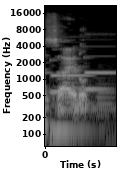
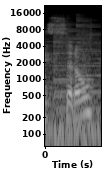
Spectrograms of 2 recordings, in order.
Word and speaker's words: sidle: Oh my god, that's how you pronounce that word? Sidle? Oh my god. How do you pronounce it? I've never heard anyone say it in person, I've only read it. So I say siddle.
